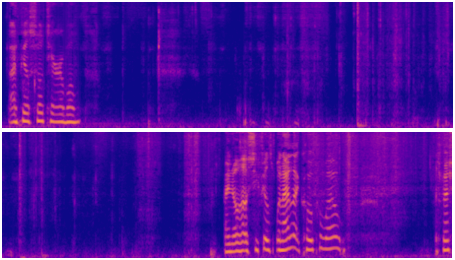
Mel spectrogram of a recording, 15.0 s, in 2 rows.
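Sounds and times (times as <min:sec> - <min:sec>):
person chewing crunchy food: 0:01.4 - 0:09.7.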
